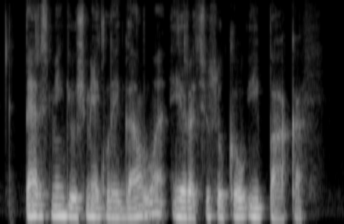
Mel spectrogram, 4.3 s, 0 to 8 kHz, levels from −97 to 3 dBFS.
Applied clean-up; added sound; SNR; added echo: none; none; none; none.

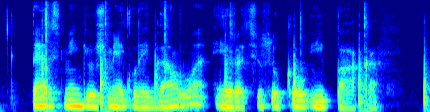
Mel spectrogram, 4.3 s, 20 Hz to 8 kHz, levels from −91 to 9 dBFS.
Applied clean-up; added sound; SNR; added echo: none; Walk, footsteps; 12 dB; none.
